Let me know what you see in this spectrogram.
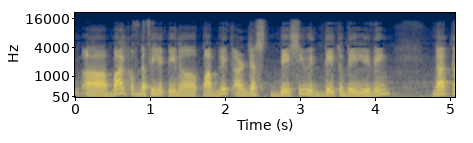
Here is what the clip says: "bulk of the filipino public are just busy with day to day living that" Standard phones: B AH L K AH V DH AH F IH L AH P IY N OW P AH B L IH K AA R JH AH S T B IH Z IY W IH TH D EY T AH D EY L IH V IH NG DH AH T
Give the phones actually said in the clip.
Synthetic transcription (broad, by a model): B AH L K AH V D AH F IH L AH P IY N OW P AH B L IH K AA R JH AH S T B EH S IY W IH D EY T AH D EY L IH V IH NG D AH T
